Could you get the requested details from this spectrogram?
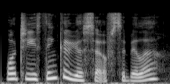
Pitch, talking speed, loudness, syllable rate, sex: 225 Hz, 245 wpm, -14 LUFS, 6.5 syllables/s, female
